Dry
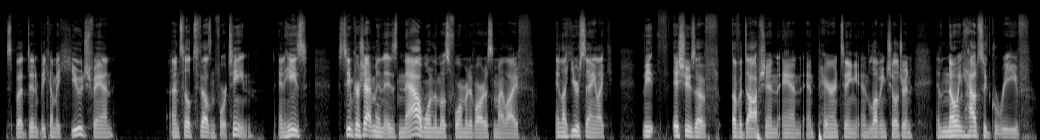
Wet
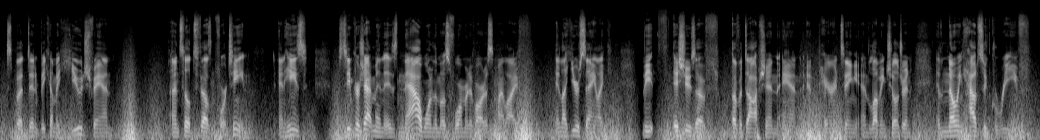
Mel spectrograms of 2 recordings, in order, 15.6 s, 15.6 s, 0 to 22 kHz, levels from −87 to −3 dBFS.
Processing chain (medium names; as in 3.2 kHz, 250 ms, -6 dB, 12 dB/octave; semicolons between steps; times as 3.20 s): wind noise 210 Hz -27 dBFS; harmonic-percussive split percussive +9 dB; tape noise reduction on one side only encoder only; trim -9 dB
